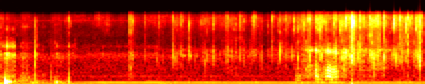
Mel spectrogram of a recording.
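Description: A few faint clicks, then about three seconds in the wrapper of a trading card pack crinkles as it is torn open by hand.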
